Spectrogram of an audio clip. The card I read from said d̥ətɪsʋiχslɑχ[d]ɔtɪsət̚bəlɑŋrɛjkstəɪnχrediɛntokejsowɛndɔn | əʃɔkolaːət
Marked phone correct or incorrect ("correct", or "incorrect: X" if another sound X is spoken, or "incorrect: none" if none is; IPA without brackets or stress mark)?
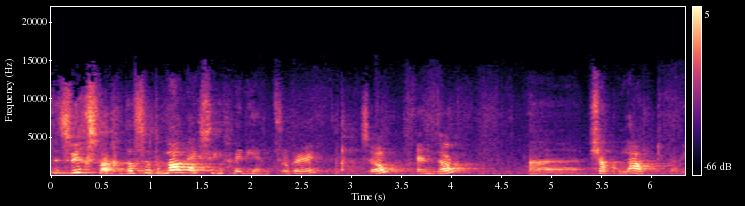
correct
